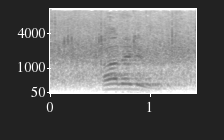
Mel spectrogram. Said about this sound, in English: Get the Lord a hand clap. Come on. Get the Lord.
